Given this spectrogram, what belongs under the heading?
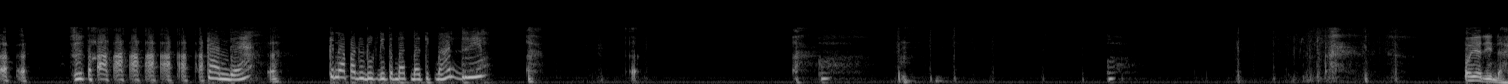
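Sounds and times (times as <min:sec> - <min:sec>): breathy sigh: 0:07.9 - 0:08.8, 0:11.1 - 0:11.5.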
